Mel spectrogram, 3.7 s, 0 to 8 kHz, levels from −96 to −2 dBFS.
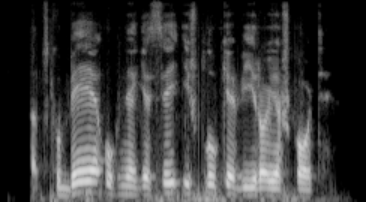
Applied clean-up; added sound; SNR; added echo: neural mask model DeepFilterNet 3.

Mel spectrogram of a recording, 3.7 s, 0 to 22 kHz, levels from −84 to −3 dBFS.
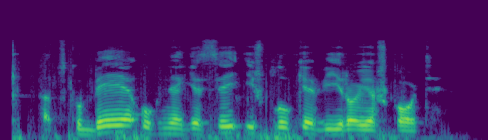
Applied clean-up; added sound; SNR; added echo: none; Glass; 19 dB; none.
